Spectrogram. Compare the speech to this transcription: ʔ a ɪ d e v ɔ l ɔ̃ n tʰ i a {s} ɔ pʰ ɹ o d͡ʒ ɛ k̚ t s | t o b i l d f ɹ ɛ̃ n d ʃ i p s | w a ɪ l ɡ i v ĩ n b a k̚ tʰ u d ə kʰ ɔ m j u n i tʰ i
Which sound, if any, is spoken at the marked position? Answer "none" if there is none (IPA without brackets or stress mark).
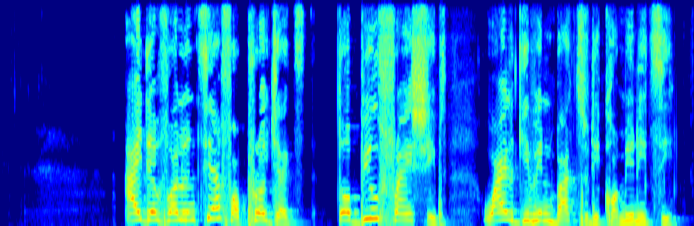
f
